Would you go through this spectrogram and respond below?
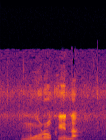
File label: "murukina", futuna aniwa; Housing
